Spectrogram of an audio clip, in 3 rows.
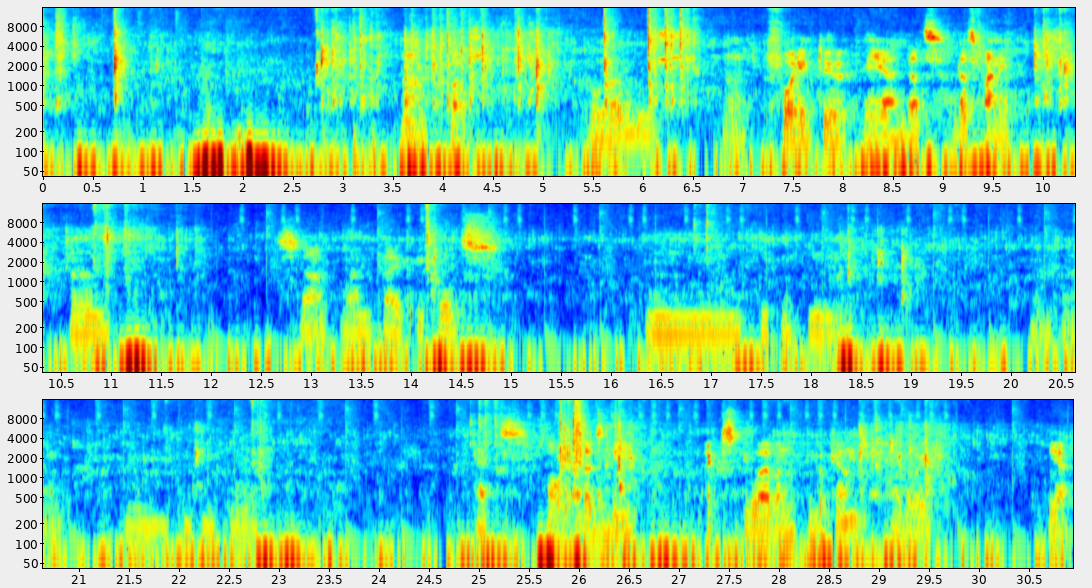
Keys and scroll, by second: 0.0-0.6 typing, 2.7-10.5 typing, 18.8 shift+Page_Up, 21.1 shift+Page_Up, 21.7 shift+Page_Up, 22.1 shift+Page_Up, 25.7 typing, 26.1 shift+Insert, 26.3 Return, 28.4-29.2 typing, 29.4 Return, 30.6-30.9 typing.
